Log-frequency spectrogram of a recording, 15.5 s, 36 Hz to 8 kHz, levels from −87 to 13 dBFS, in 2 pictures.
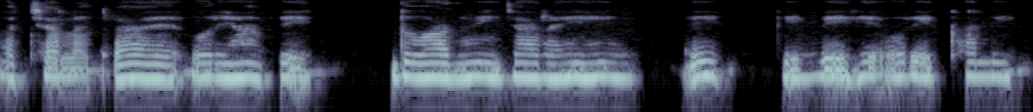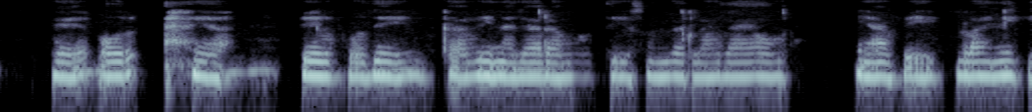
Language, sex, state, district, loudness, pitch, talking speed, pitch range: Hindi, female, Bihar, Supaul, -20 LUFS, 195 Hz, 130 wpm, 185-205 Hz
